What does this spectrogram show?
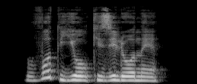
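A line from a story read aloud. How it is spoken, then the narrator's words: Exasperated exclamation. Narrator (Russian): в сердцах воскликнул Никита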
